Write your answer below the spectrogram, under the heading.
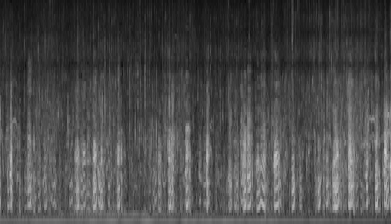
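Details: Several ducks gathered at a creek give rough, nasal quacks in quick, uneven bursts, calls overlapping and rising and falling in loudness, with a faint low hum underneath.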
